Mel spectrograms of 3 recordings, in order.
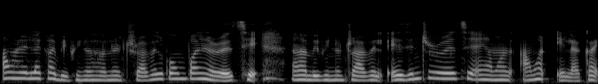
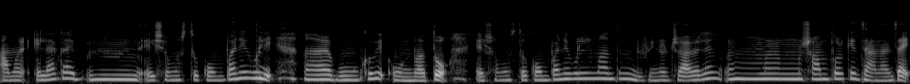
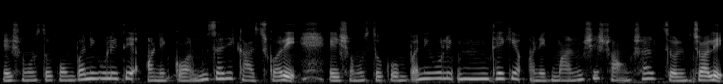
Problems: none marked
